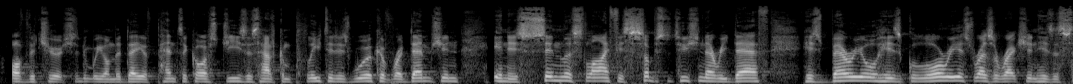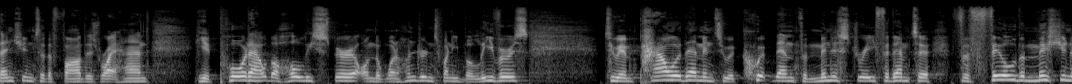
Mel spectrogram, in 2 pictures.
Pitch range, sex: 145-180 Hz, male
